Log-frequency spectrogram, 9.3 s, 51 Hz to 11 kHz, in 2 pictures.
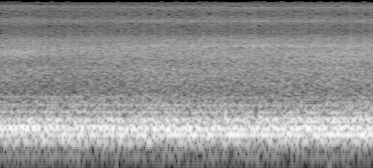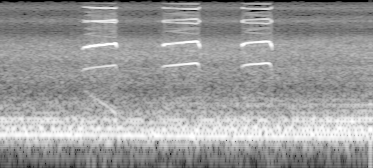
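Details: Female bald eagle at a nest tree at dawn, 6:34 am on 4 December 2013, calling for her incubation shift change; three rising whistled calls with bright overtones arrive near the end over a steady low hum.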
